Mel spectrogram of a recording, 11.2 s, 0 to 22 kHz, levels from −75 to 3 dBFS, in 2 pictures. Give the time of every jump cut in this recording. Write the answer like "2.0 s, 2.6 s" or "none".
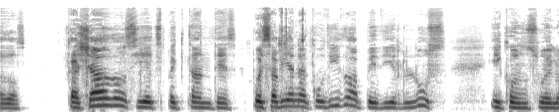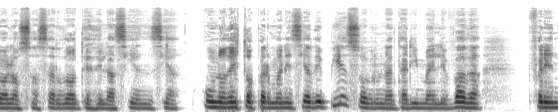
2.4 s, 7.5 s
